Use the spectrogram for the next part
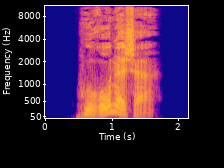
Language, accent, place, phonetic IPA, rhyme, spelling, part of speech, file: German, Germany, Berlin, [huˈʁoːnɪʃɐ], -oːnɪʃɐ, huronischer, adjective, De-huronischer.ogg
- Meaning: inflection of huronisch: 1. strong/mixed nominative masculine singular 2. strong genitive/dative feminine singular 3. strong genitive plural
